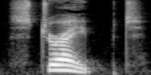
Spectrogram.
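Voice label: "striped", English word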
